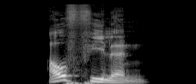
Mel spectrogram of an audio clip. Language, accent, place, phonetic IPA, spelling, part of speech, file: German, Germany, Berlin, [ˈaʊ̯fˌfiːlən], auffielen, verb, De-auffielen.ogg
- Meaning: inflection of auffallen: 1. first/third-person plural dependent preterite 2. first/third-person plural dependent subjunctive II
